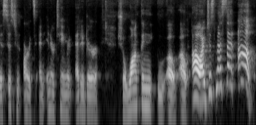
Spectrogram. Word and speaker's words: Shwanika: Just replace the I throws people off, but like how you pronounce this is like pretend there's an A there instead of an I. So then it's just Shwanika.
